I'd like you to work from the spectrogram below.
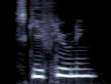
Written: skiflyvning

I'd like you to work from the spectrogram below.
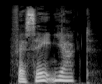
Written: fasanjagt

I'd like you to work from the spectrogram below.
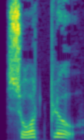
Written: sortblå

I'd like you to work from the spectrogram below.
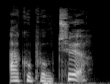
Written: akupunktør

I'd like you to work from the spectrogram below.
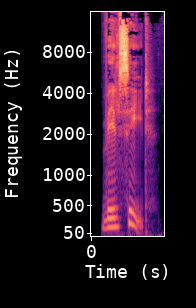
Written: velset

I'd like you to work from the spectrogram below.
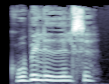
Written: gruppeledelse

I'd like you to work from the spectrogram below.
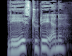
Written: lægestuderende

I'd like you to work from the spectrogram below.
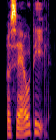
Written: reservedel

